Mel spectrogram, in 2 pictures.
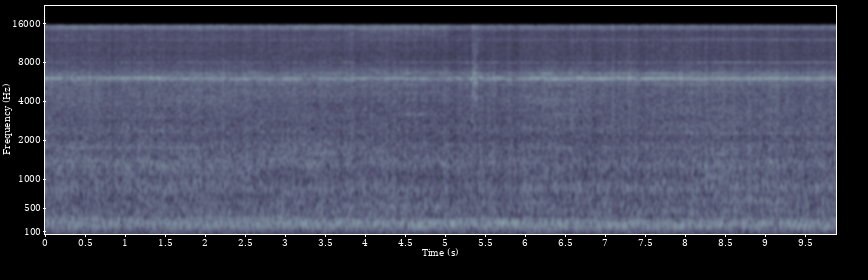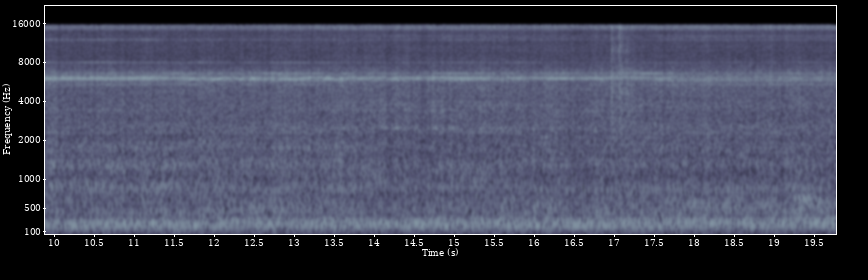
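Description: Compact blown film extrusion plant running: a steady mechanical hum with a thin, constant high whine above it.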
